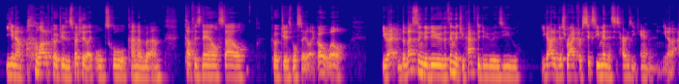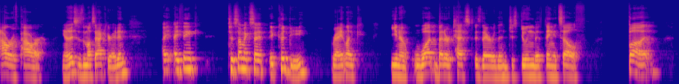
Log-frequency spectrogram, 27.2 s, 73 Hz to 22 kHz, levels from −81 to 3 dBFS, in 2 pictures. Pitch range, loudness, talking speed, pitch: 125-155 Hz, -18 LUFS, 200 wpm, 135 Hz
